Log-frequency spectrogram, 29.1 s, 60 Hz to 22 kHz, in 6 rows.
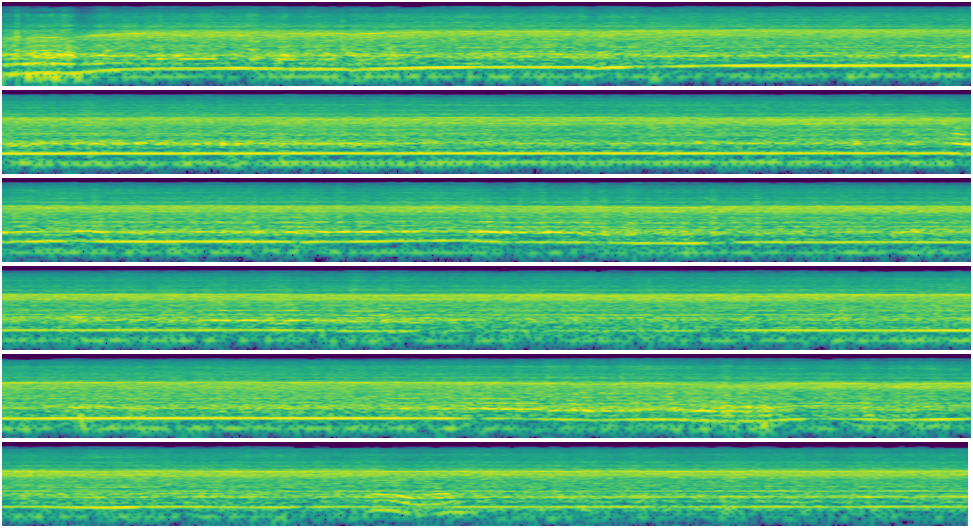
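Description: Osterizer 8-speed blender with a metal-on-metal drive running loud, blending pineapple pieces into a thick mix. Its pitch rises as it spins up at the start, then holds steady, dipping briefly a few times as the load shifts.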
